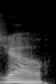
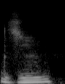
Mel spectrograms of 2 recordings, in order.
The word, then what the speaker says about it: Zhao: It's Zhao, isn't it? not like Zhu, it's Zhao.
